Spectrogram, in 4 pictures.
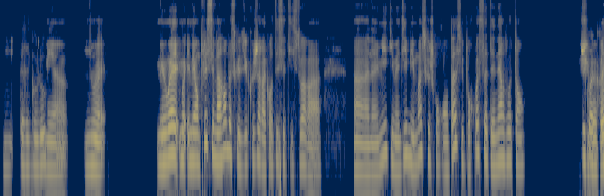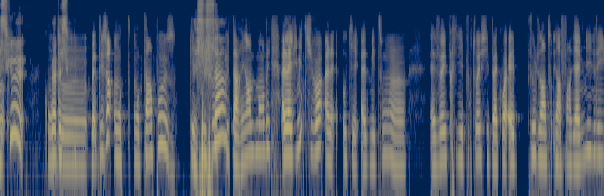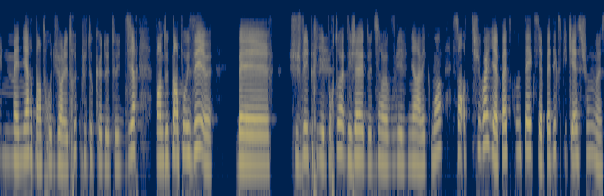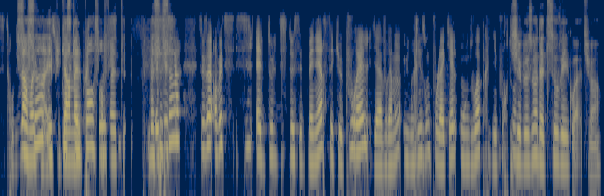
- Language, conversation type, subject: French, unstructured, Avez-vous déjà été surpris par un rituel religieux étranger ?
- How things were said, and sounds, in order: static; tapping; stressed: "aussi"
